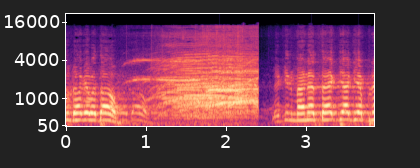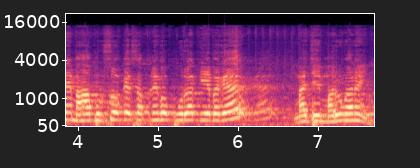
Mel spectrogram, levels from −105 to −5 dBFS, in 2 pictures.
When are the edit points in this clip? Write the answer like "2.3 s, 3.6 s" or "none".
2.4 s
